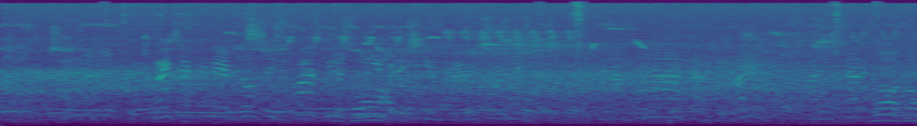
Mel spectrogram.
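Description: Outdoor ambience of indistinct voices talking and calling in the background, with small birds chirping now and then.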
